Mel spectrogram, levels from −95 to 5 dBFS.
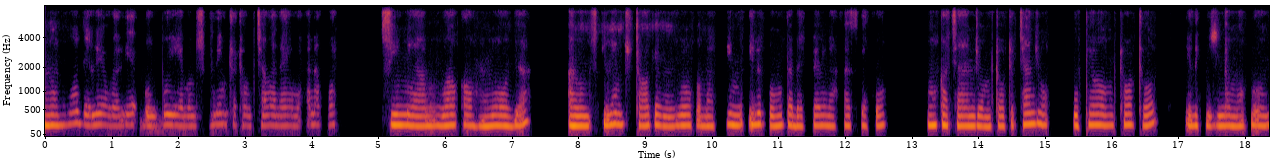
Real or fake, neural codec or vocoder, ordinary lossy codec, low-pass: fake; codec, 16 kHz, 1.1 kbps, Voila-Tokenizer; Opus, 16 kbps; 7.2 kHz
